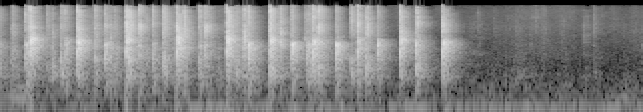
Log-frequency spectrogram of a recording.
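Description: Tenor saxophone keys slapped shut by hand in a quick, uneven run of clacks, about four to five a second, each with a short pitched pop from the horn. The clacking stops suddenly about four and a half seconds in.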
